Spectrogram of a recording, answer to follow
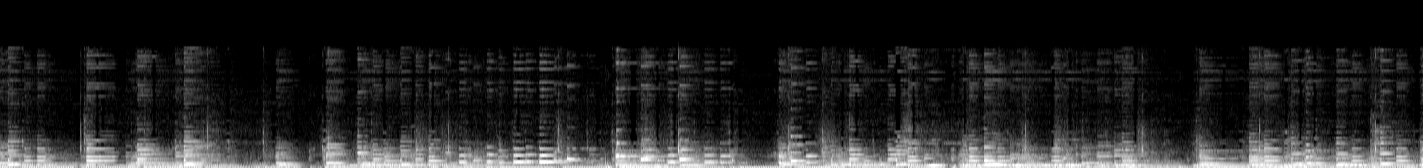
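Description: Jazz played on a Blüthner grand piano: quick runs of notes in the upper range over a moving bass line.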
